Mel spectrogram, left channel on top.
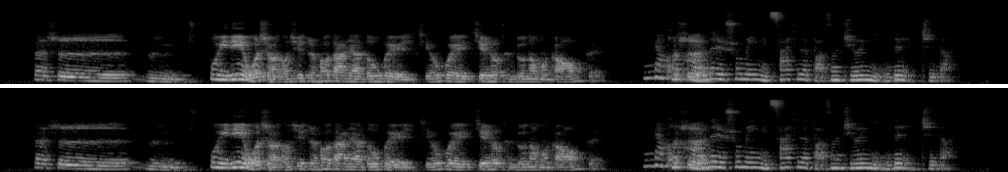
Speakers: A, on the left (about 75°); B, in the centre.
A: 但是，嗯，不一定。我喜欢的东西之后，大家都会接会接受程度那么高，对，
B: 那很好啊，
A: 就是，
B: 那就说明你发现的宝藏只有你一个人知道，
